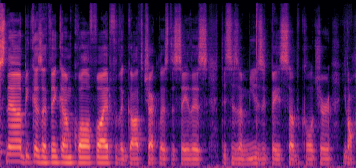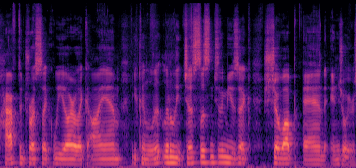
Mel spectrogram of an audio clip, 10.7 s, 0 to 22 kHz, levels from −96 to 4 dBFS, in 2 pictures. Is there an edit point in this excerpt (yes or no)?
no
